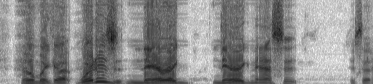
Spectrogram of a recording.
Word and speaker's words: Narragansett: What is Narragansett? Is that how you say it? Narragansett.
